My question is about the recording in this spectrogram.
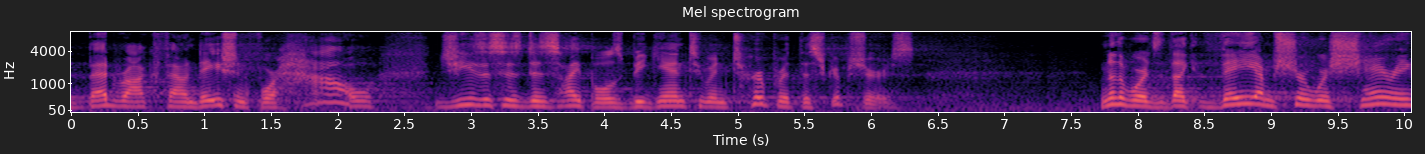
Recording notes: preached this homily on July 19, 2023 at Sacred Heart of Jesus Catholic Church in Wadsworth, OH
